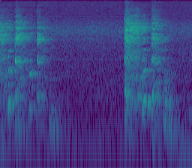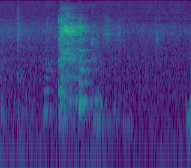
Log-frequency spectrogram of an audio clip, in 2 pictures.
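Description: A person coughing in three separate bouts, about two seconds apart, each starting abruptly and dying away quickly.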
